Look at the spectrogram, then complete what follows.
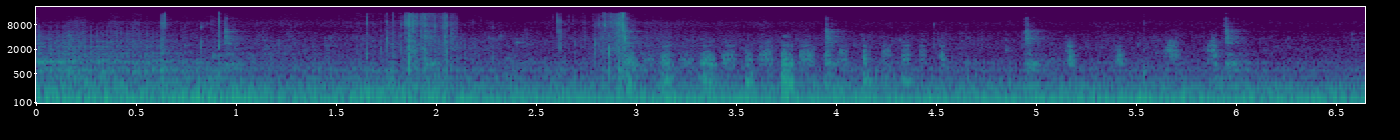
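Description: Faint, quick scratching strokes of a drawing tool on paper, a string of short irregular scrapes and ticks over a low steady hum.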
